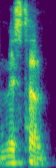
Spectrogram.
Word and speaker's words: Mysthem: Yeah, Mysthem.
